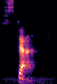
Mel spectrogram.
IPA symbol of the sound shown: t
